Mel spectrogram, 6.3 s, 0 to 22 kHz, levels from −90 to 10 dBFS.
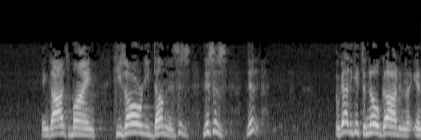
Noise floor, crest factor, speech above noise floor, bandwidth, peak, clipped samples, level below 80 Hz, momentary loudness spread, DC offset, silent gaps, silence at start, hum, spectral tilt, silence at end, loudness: -57 dBFS; 16 dB; 39 dB; 6.4 kHz; -4 dBFS; under 0.1%; -66 dBFS; 14 LU; under 0.1%; none; 0.65 s; none; -7 dB/octave; 0 s; -18 LUFS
